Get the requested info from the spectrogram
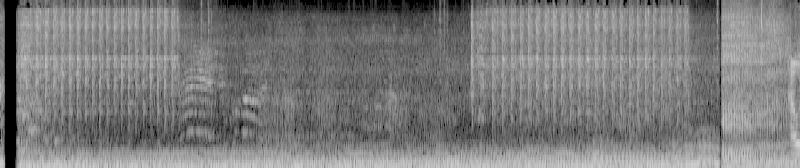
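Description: Car engine running steadily, with two longer stretches of rapid, even pulsing.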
